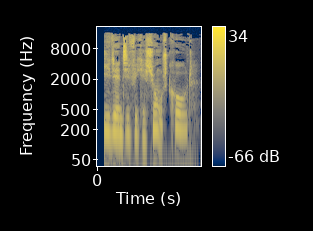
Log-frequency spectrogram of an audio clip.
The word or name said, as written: identifikationskort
